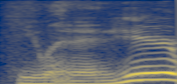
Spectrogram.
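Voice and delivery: usual speaking voice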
